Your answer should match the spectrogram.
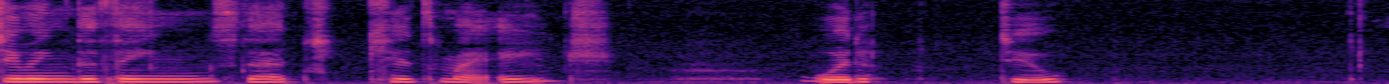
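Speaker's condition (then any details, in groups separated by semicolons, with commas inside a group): Cerebral palsy; unable to walk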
